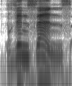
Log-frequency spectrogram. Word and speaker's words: Vincennes: Why does every town have to have Vincennes, I would say. – Vincennes? What is it? You think you're in France? – Bonjour. – Frickin' Indiana. A trooper patrolling in Vincennes, Indiana, around 9 p.m.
